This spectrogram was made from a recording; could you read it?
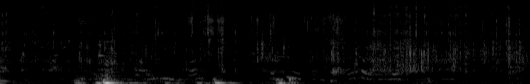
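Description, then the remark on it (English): Paper packaging of gifts is unwrapped and crumpled, a steady stream of crinkling and rustling with a couple of sharper crunches, while voices murmur in the background. “Give me your paper. That's fancy paper. Look what he did to it.”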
